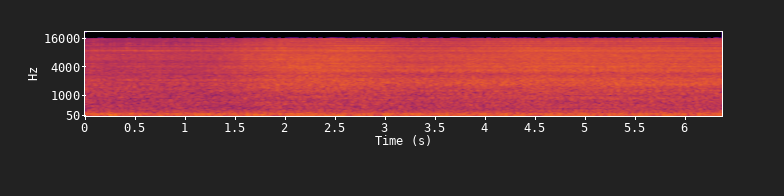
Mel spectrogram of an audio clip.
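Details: Petrol engine running with an uneven, lumpy low beat during an emissions test, from a misfire caused by a non-functional fuel injector.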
